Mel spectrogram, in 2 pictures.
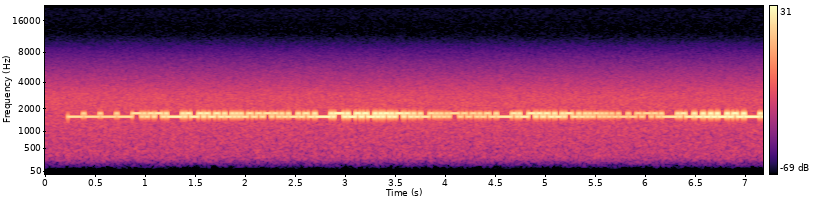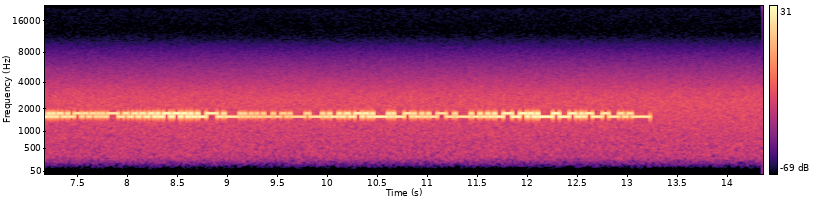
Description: RTTY (45.45 baud, 170 Hz shift), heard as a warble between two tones, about 1700 Hz centre, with fading. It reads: BLPYI 2EUCD 4382G PZJR7 BQ2JP RTIIA 5F7V2 XH9Q9 MNMMI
